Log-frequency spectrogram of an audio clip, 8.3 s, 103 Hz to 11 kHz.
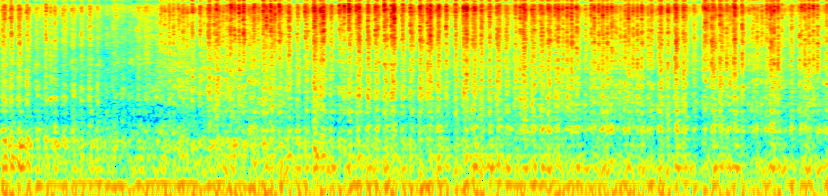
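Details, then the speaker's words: Green Chevelle with a big camshaft, started cold in snow. Deep, lumpy rumble holds a steady idle right after the cold start with no choke. Normal idle. "yeah it's already idling no choke told you I told you to the caming 10c cry right here how about that how about that for a cold start"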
